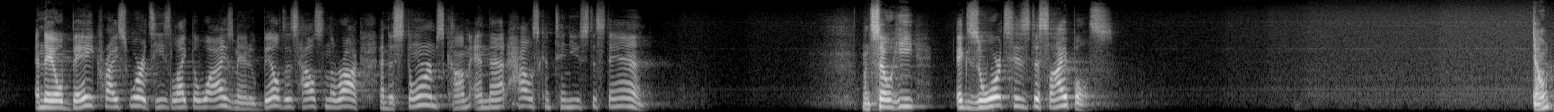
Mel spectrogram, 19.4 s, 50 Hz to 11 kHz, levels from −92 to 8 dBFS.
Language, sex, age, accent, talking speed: English, male, 50-69, American, 105 wpm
